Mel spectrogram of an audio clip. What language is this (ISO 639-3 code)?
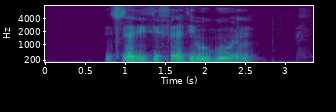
kab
